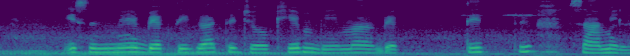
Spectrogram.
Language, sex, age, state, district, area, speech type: Hindi, female, 60+, Uttar Pradesh, Ayodhya, urban, read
